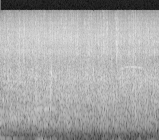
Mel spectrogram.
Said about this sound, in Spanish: Ahora dale un aplauso con tus manos a Dios.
